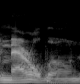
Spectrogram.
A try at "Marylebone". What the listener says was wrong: Marylebone. Yeah. You don't say the Y in Mary. It's not Marylebone.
